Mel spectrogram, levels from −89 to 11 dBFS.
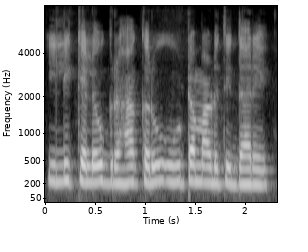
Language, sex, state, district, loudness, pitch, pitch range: Kannada, female, Karnataka, Bidar, -14 LUFS, 210 Hz, 205-220 Hz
